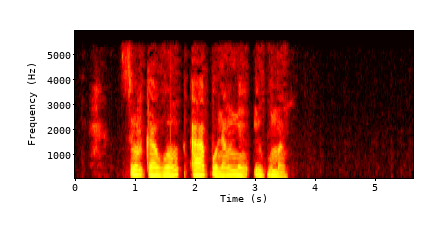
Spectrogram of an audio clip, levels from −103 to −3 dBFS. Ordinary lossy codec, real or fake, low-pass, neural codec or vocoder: AAC, 48 kbps; real; 5.4 kHz; none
